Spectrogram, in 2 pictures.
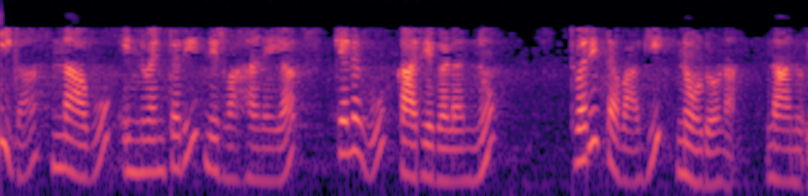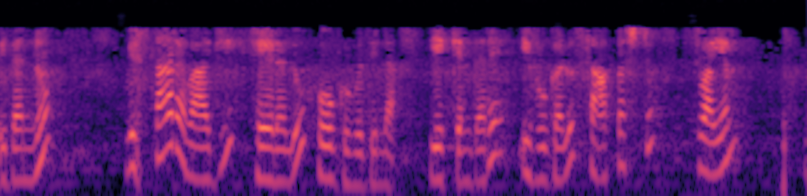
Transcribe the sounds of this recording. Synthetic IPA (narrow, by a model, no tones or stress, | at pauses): iːɡɐnaːʋuinʋeɳʈɐɾiniɾʋaːɦɐɳɛjɐ | kɛlɐʋukaːɾjɐɡɐɭɐnːu | t̪ʋɐɾit̪ɐʋaːɡinoːɽɔːɳɐ̰naːnuʔid̪ɐnːu | ʋist̪aːɾɐʋaːɡihɛːɭɐluho̞ːɡuʋud̪ilːɐ | eːkend̪ɐɾe̞iʋuɡɐɭusaːkɐʂʈu | sʋɐjɐm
